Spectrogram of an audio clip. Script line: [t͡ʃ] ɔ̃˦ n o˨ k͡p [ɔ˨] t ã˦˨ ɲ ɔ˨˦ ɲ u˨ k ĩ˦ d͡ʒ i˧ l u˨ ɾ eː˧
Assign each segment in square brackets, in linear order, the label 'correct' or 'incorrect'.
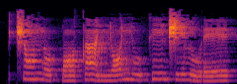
correct, correct

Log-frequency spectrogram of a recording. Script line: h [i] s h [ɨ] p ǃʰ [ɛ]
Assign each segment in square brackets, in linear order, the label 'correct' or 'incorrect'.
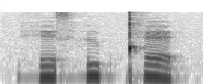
incorrect: e, correct, correct

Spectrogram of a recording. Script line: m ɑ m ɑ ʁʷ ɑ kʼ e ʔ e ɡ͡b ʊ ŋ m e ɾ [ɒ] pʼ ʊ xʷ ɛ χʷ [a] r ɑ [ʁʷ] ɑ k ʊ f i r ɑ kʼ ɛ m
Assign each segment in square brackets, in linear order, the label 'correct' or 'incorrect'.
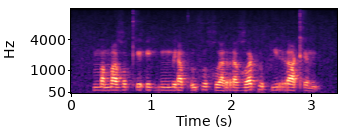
incorrect: ɑ, incorrect: ɑ, correct

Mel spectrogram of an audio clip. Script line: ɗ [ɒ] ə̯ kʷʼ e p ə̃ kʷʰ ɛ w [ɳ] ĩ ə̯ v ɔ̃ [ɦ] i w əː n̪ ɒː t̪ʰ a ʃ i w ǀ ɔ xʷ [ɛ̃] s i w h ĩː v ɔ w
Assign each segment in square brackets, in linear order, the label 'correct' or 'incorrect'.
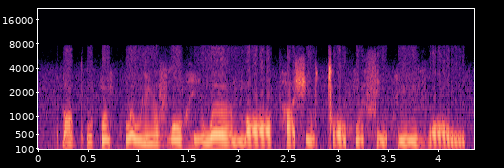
correct, correct, correct, correct

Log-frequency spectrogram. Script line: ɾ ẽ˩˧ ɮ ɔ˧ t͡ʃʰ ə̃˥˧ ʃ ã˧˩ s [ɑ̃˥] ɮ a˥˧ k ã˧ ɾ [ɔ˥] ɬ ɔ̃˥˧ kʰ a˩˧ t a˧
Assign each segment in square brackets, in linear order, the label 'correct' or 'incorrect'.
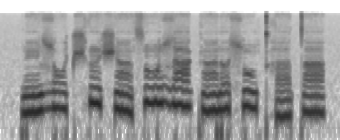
incorrect: ɔ̃˥, incorrect: ʌ˥

